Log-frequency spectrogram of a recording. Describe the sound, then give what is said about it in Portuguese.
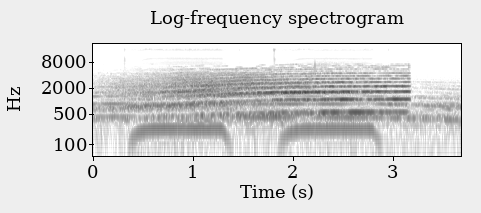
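An air raid alarm siren sounding in the streets wails steadily and loudly, a rich droning tone with two slow rising-and-falling swells underneath, then cuts off abruptly near the end. No one speaks. “E aí, além de todos os aplicativos, as pessoas ouvem isso no seu próprio celular, também tem alarmes que soam nas ruas.”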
